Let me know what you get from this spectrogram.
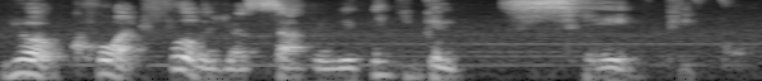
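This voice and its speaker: A man voicing a suave, mocking, ancient villain from a visual novel, with a theatrical, drawn-out and sardonic delivery. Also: mid-range voice, lively intonation, dark tone, a little hiss or hum, voice pushed down, lightly acted. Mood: condescending.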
